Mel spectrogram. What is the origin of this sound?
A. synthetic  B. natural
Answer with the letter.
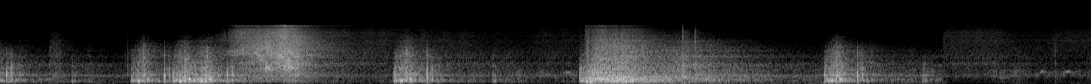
A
